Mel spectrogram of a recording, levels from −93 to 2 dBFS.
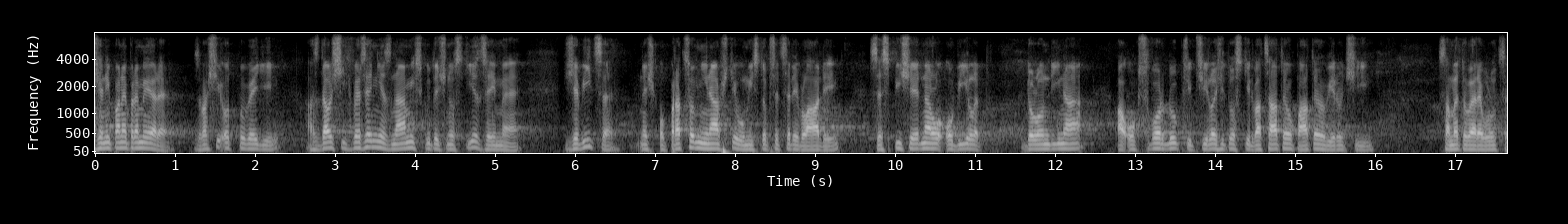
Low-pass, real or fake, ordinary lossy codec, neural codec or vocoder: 7.2 kHz; real; Opus, 16 kbps; none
